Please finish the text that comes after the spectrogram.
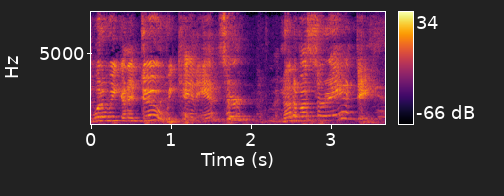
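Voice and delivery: high, mock-panicked whine. Comedian and buddy panicking over ringing phone, high mock panic.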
